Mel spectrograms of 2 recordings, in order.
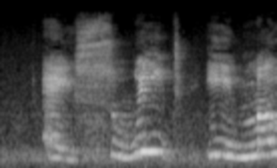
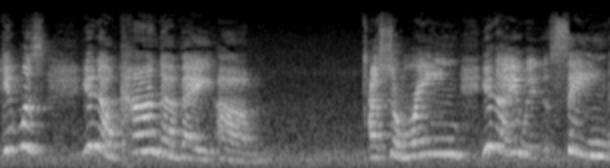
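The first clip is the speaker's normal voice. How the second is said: ordinary delivery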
